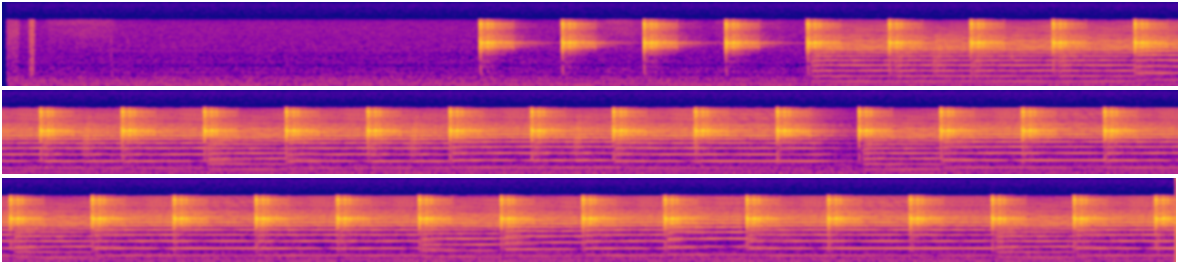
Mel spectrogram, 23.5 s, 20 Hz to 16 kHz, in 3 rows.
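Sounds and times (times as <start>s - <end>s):
trumpet: 5.4s - 23.5s.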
